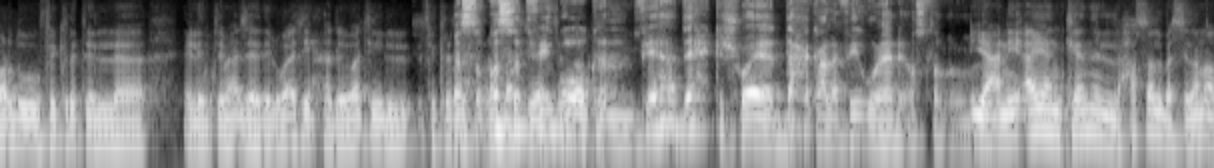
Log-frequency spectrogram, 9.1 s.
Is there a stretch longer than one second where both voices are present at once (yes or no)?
yes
